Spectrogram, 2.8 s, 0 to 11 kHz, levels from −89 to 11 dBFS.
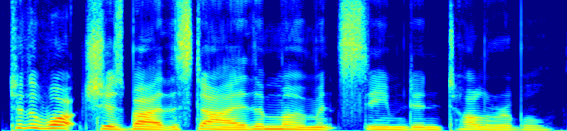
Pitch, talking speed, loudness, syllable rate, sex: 195 Hz, 210 wpm, -17 LUFS, 6.3 syllables/s, female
